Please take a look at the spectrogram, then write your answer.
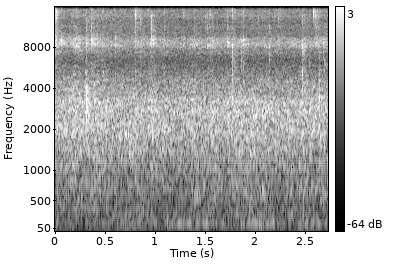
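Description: Rain falls during the monsoon in a steady, even hiss, soft and fairly distant, with no voices or other sounds standing out over the brief stretch.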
